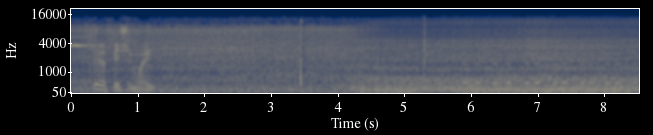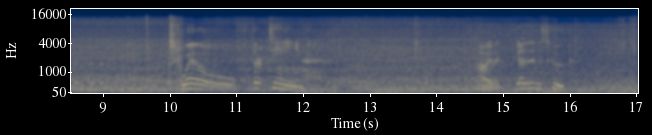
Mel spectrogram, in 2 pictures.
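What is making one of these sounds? Small waves wash onto a sandy beach.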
